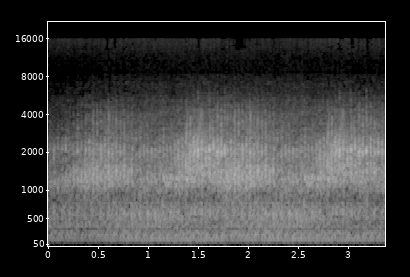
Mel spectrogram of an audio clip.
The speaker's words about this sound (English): Here's what it sounded like back then. Universal Pictures had an airplane circling the globe. You heard the sound effects of the engine.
